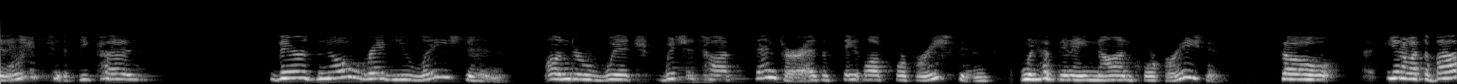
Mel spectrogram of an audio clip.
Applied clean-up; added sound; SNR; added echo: neural mask model DeepFilterNet 3.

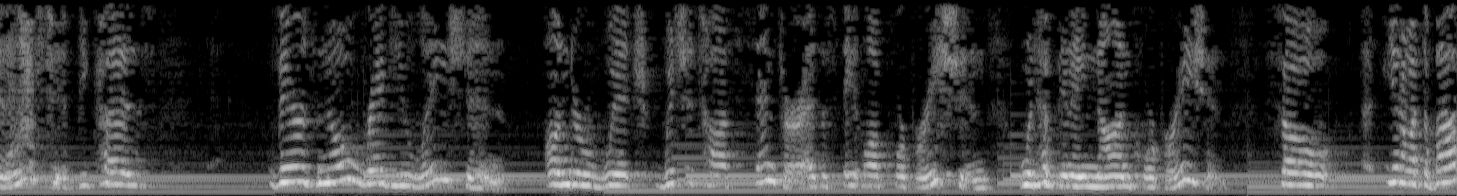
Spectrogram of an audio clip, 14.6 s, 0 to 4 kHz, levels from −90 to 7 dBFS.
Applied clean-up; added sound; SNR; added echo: none; Piano; 15 dB; reverberation time 0.4 s.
